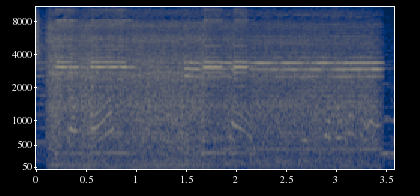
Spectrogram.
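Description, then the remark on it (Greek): Farm tractors from North Euboea idle and rumble as they line up in front of the Greek Parliament in central Athens during a farmers' protest, shortly before 2 pm. A steady electronic reversing beep sounds over the heavy engine noise, continuous and loud for several seconds. “Λίγα λεπτά πριν από τι 2 το μεσημέρι, τα πρώτα τρακτέρ από τη Βόρεια Εύβοια έφτασαν εδώ στην καρδιά τη Αθήνα και παρατάχθηκαν μπροστά από το Ελληνικό Κοινοβούλιο.”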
